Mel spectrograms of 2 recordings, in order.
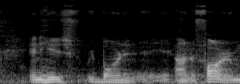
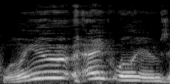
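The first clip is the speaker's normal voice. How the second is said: higher, louder, eager; light up at the name; excited; 10 semitones higher, 7 dB louder, slower than usual. Real, not acted. Excited about a singer.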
